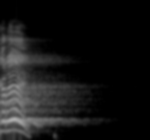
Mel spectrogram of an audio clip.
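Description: A man's voice draws out a last word, falling in pitch and fading away within about a second, then dead silence.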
